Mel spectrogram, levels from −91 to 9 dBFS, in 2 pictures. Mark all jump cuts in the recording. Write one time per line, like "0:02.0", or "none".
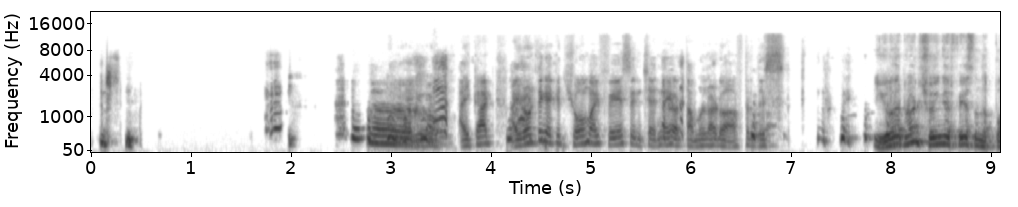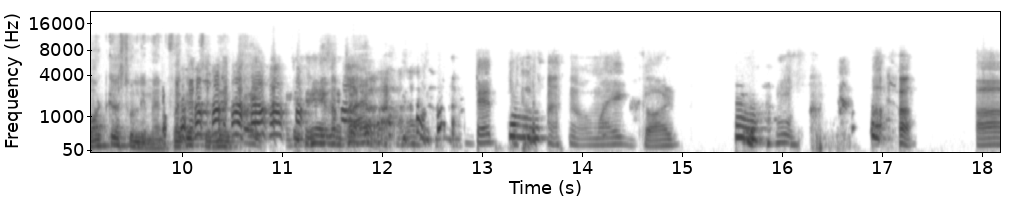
none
